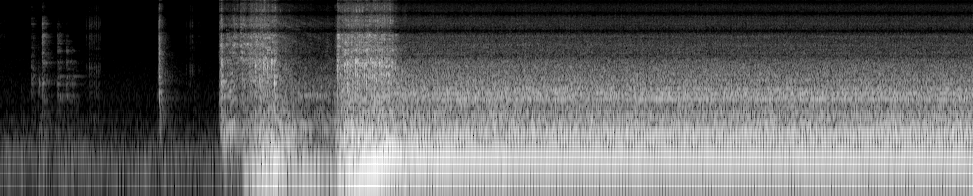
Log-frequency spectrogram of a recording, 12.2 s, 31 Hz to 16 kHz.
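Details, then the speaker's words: Used engine-driven welding machine load test with a rod shorted out and output turned to 100% in the 240 range: quiet clicks, then the engine revs up from idle to a steady, strong drone without hunting or stumbling. Normal, healthy under load. "Go 240 range. Hear how that machine idled up strong."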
